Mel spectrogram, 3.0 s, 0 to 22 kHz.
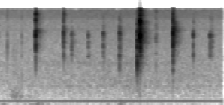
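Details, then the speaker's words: Gretsch Electromatic G5120 bridge: light, irregular metallic ticks, several per second, as a saddle screw rattles in its slightly oversized or worn hole. The planned fix is springs inside the saddles to tension the screw. "oh it's actually rattling around in the hole actually moves in the hole so only way to keep that from moving around be to shove something in there"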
